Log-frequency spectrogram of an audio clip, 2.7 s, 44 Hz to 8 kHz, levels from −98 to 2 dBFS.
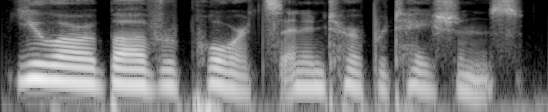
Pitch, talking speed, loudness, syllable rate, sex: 150 Hz, 130 wpm, -18 LUFS, 5.5 syllables/s, female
